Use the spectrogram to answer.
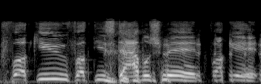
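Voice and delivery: put-on high, loud teen punk sneer; snarling punk. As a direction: spit it like a rebellious teen. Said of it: "sixteen-year-old me would be like".

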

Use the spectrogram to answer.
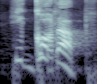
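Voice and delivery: ordinary talk

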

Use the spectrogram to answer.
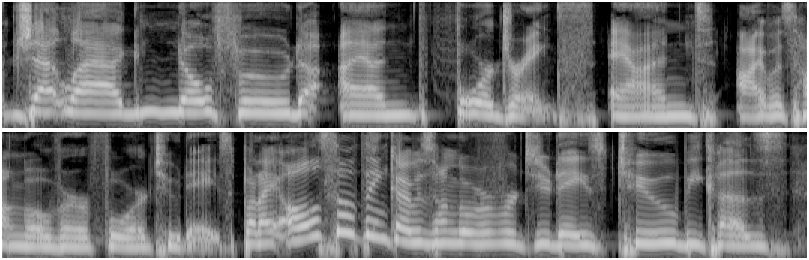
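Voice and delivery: usual speaking voice

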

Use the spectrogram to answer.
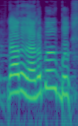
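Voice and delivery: high sing-song teasing; childish taunt. Acted. Preacher as Samson mocking Delilah, teasing. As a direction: taunt like a kid in a playground.

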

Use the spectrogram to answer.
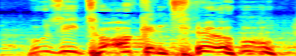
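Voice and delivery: high, slow puzzled question; mock confusion, drawn out up high; bewildered. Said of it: "And we were like".

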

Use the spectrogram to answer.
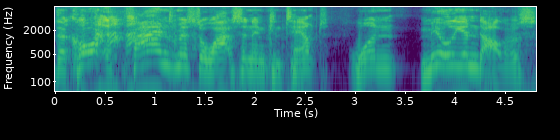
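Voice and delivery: high, loud, stammering judge voice; pompous judge thundering from the bench; blustering judge. Acted. Mock trial, judge ruling.

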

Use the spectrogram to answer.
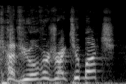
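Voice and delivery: high, loud, defensive echo; hammed-up indignant retort; mock Kavanaugh throwback. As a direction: fire the question straight back. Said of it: "he's just like".

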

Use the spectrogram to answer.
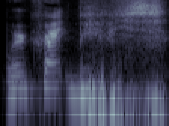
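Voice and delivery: laughing. Real, not acted. Teasing about being crack babies.

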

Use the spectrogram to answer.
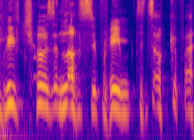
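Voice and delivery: laughing through the words; giggling as she announces it. Real, not acted. Laughing while announcing the pick.

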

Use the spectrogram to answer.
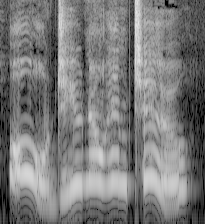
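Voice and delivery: match her excitement with a grin; eager, matching energy. Retold or imitated. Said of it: "I kinda matched her energy with a big smile".

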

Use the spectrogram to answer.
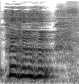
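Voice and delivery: high mock sobbing; stuttered, acted-out sobs; imitated bawling. Storyteller imitating herself bawling before the ice dunk, mock sobbing. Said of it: "I'm bawling".

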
